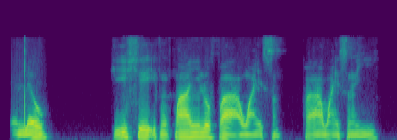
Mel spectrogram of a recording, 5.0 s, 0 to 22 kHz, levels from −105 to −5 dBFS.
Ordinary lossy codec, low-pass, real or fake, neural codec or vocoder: none; 7.2 kHz; real; none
